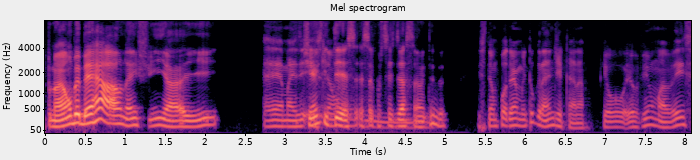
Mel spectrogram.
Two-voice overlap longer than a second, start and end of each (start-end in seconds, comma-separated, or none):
3.2-4.9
